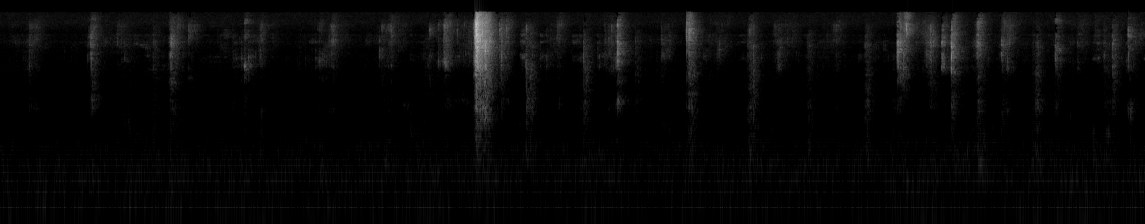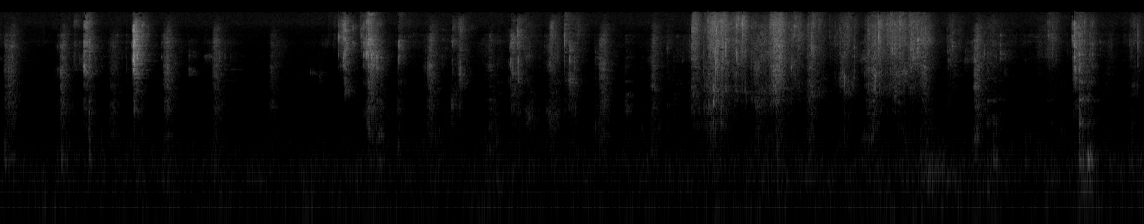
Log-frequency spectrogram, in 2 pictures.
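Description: Close-miked chewing and wet mouth sounds of a person eating a large mouthful, with many small clicks and one sharp click about five seconds in. Near the end come the sounds of a puri being torn by hand and dipped into the curry with the fingers.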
